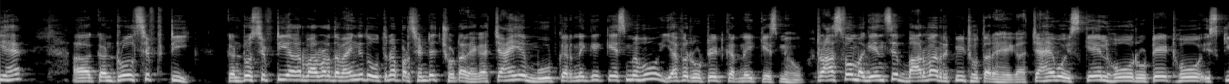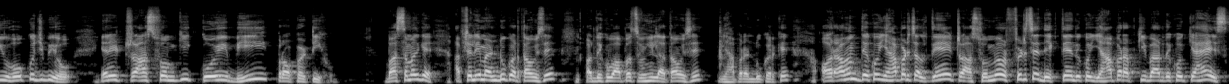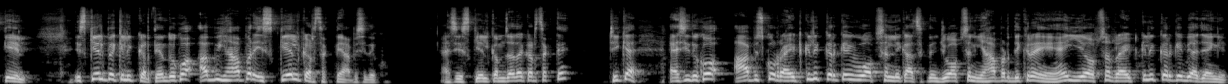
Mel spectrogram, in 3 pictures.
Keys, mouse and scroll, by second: 2.0 ctrl+shift+t, 17.6 ctrl+z, 20.6 click, 25.3-33.4 drag, 33.8 click.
